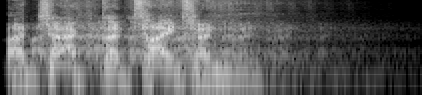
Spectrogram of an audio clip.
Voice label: vox attack m; smite; atlas

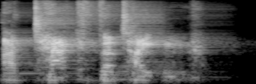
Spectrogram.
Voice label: VOX Attack M; smite; achilles

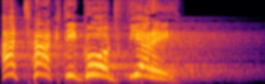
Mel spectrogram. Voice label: vox attack; smite; izanami

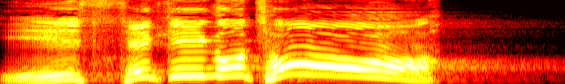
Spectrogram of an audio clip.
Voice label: alert notify kill, japanese; caster

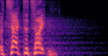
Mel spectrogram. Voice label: vox attack; smite; mercury

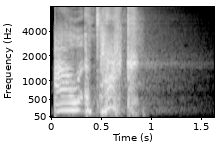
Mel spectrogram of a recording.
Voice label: vox self attack; smite; arachne

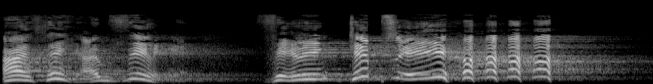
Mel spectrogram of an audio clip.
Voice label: joke tipsy; bacchus

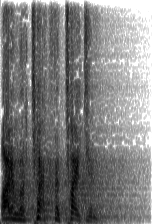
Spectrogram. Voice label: vox self attack m; smite; anubis

